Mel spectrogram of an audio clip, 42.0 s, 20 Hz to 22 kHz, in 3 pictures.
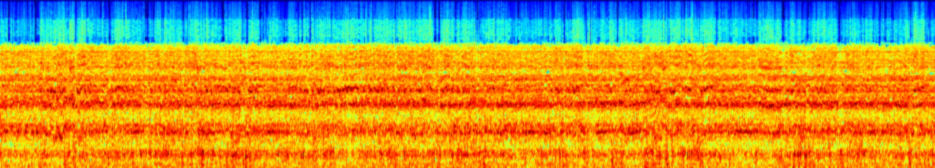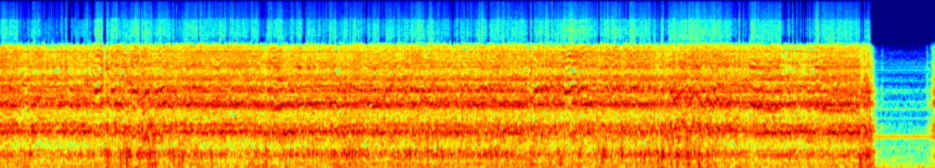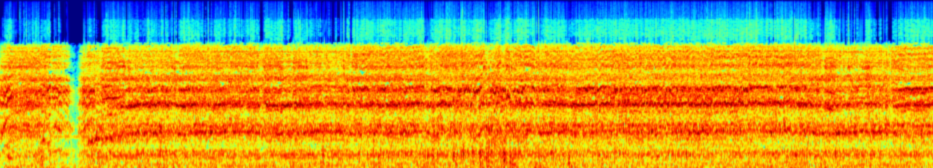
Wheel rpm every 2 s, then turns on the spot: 230, 230, 230, 230, 230, 230, 230, 230, 230, 230, 230, 230, 230, 140, 110, 220, 230, 220, 220, 210, 230.
none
